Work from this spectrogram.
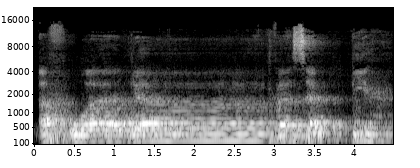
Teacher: Tetapi kalau disambung maka fathatain bertemu huruf fa hukumnya adalah ikh ikhfa. Nah, sehingga dibaca dengung ketika membacanya disambung tidak berhenti.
